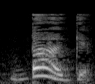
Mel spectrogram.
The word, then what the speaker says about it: bague: Donc G-U normalement c'est gu. Mais bagu. On dit une bague. La bague. حيت هاد le U وضعناه هنا pour ne pas prononcer bag. غير باش كنبدلو النطق ديال لو مو.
